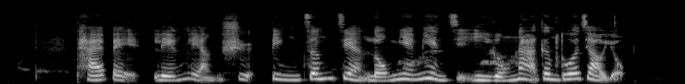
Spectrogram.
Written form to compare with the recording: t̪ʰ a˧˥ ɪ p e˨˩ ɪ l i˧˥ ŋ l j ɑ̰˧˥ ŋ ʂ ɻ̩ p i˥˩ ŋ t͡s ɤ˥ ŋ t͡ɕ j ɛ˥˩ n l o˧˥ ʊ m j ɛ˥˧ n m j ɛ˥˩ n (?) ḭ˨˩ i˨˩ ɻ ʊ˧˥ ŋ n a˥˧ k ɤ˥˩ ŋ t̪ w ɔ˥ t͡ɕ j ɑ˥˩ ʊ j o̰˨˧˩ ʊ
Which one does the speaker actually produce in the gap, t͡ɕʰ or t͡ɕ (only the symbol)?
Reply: t͡ɕ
